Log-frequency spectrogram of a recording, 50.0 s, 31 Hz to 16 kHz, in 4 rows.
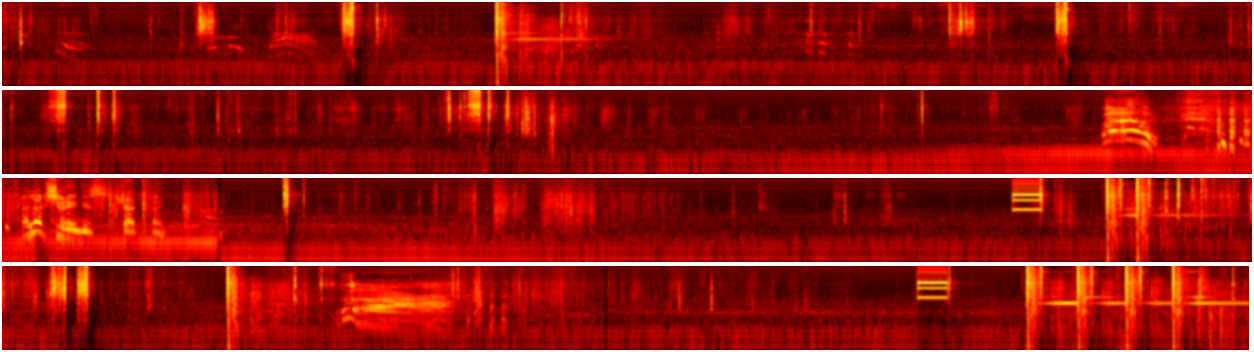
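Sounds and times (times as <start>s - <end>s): sharp cracks: 3.4s - 4.0s, 4.9s - 6.2s, 36.0s - 38.6s, 39.7s - 41.0s, 47.7s - 49.9s
loud electronic beep: 5.0s - 6.1s, 36.1s - 37.4s, 47.8s - 49.9s.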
